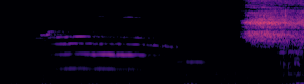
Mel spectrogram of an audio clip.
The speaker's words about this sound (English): So a minute passes. Nothing. You hear a cat. Twice.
